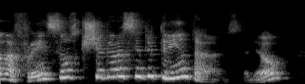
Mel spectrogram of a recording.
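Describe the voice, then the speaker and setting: A man speaks with lively intonation. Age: 50s. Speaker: communication expert and keynote speaker. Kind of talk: casual interview. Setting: online live stream. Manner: animated.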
